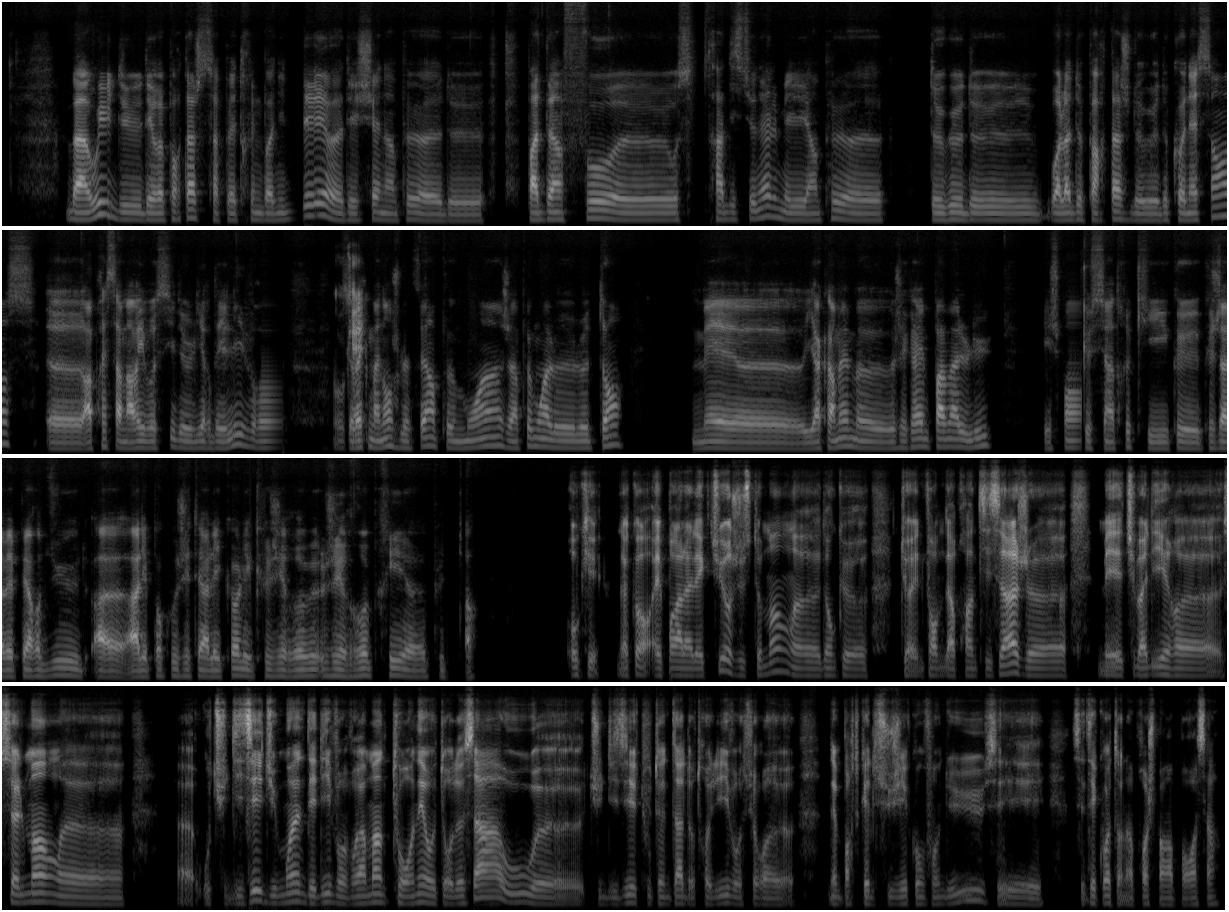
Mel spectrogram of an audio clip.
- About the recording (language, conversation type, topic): French, podcast, Comment est-ce que tu organises ton temps pour apprendre en dehors du taf ou des cours ?
- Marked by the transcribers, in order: distorted speech; tapping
